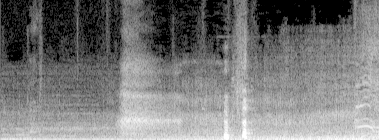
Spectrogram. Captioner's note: laughs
